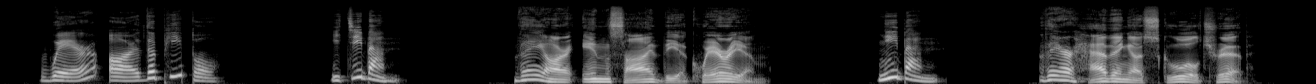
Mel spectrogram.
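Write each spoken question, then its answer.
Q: Where are the people?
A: 1: They are inside the aquarium.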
